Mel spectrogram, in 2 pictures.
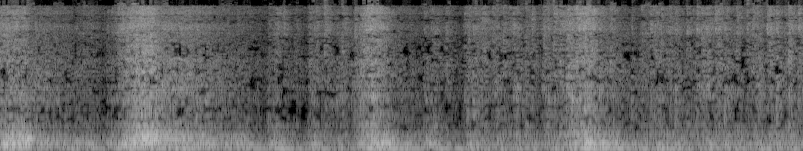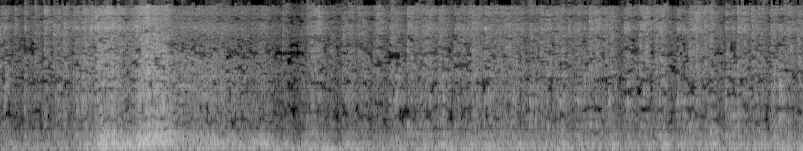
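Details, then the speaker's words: Four-cylinder engine in another shop: crisp throttle blips rising and settling back to smooth idle, no knocks, rattles or misfires; normal, good-sounding engine. "good there it is that's a good sounding rig"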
